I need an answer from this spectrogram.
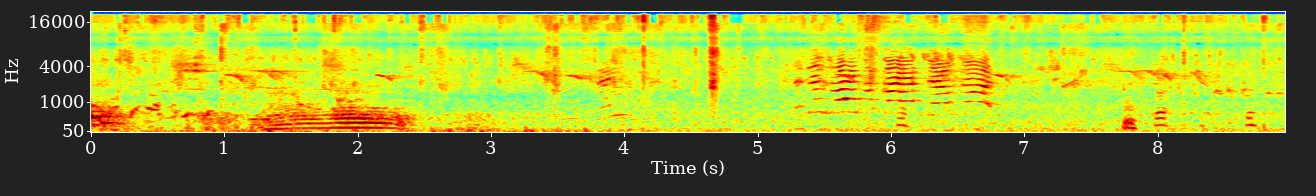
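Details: Dairy cow at a farm, one of two good milking cows being sold off because their milk could not be sold; one low, drawn-out moo early on, then people talking and calling out around the animals.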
